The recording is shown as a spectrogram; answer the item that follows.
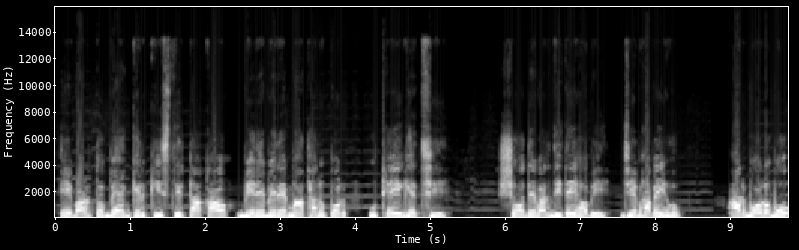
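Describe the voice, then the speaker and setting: A woman voicing a harried, plaintive village husband in a cartoon story. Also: high voice. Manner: plaintive, complaining. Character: harried, worn-out village husband drowning in debt. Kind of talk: Bengali cartoon story acting. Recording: dull, lo-fi sound under music.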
